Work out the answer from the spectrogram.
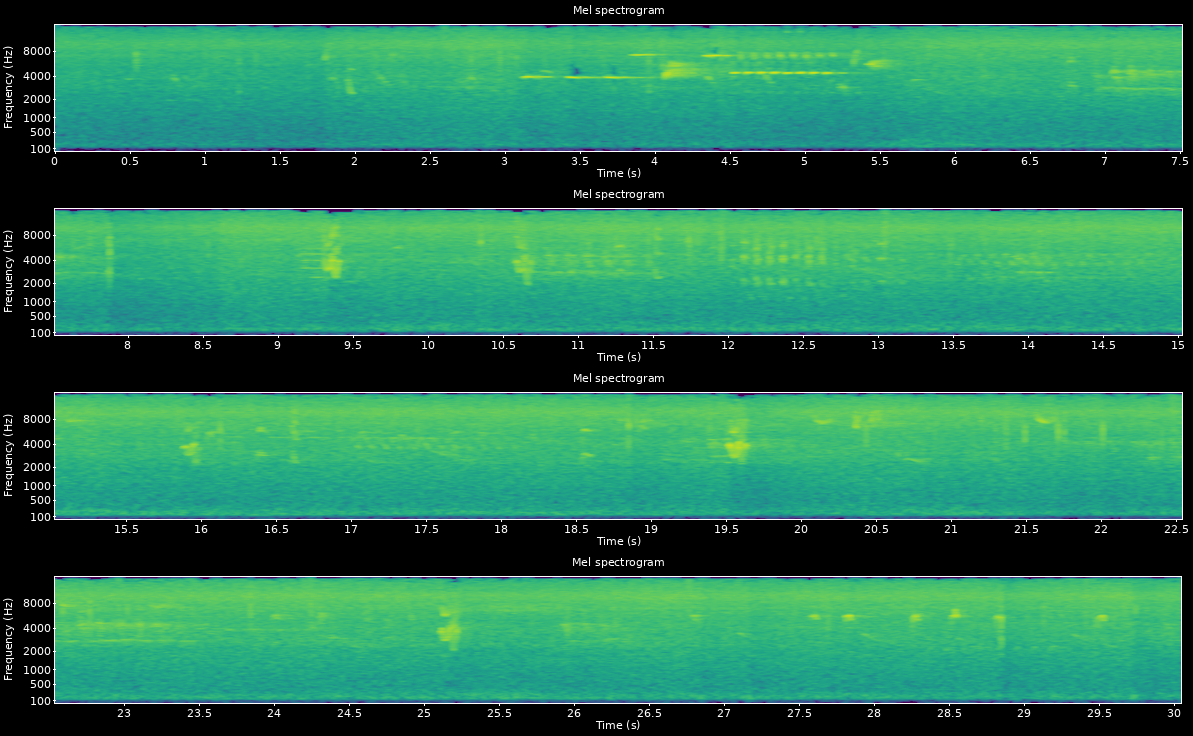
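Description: Wild birds chirping and calling in short high notes. A quick run of notes a few seconds in is the loudest, followed by scattered chirps over a steady background haze.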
